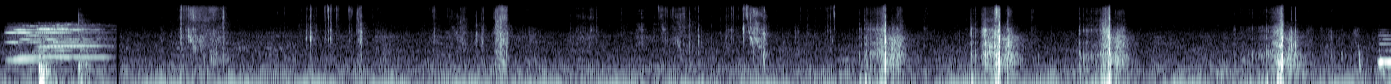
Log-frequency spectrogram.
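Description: A short electronic chime from a rice cooker opens, then shallots are peeled with light papery crackling and sliced with a knife on a cutting board, a few crisp cuts about a second apart near the end.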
